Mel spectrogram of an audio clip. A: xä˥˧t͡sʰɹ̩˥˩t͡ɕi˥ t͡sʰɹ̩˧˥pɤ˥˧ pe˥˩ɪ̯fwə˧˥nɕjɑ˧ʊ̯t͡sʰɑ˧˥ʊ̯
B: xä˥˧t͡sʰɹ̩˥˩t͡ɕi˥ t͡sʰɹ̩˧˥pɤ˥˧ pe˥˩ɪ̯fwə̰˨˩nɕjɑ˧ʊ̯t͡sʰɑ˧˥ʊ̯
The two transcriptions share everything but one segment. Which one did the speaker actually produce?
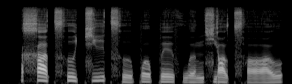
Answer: A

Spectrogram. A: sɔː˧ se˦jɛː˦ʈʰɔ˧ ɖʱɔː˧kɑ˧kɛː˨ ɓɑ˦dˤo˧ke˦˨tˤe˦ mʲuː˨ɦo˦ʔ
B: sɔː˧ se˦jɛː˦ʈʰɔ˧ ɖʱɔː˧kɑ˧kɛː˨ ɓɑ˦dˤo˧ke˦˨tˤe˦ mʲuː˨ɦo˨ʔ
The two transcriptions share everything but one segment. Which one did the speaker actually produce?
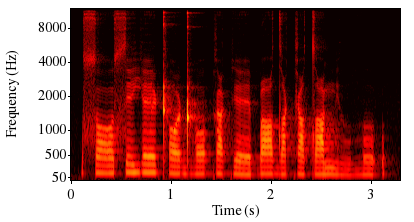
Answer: A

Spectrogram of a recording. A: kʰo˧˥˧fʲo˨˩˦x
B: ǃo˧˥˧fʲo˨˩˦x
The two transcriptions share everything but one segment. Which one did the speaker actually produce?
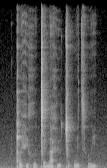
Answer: B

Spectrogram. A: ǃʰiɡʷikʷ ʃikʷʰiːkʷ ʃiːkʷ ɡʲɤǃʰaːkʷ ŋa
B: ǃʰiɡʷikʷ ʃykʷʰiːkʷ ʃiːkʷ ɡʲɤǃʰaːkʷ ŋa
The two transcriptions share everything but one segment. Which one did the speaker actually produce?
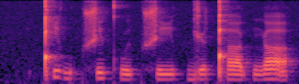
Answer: A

